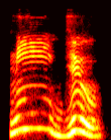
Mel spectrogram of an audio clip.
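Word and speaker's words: 二十: Nah, 20 Niju. Karena di sini adalah cara baca 2 sama 10 gitu. Bukan berarti 2 tambah 10 jadi 12 gitu ya. Cara bacanya 2, ni gitu. Dan cara baca 10, ju gitu.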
